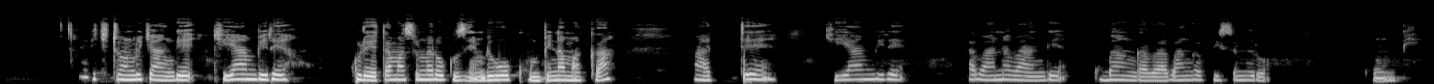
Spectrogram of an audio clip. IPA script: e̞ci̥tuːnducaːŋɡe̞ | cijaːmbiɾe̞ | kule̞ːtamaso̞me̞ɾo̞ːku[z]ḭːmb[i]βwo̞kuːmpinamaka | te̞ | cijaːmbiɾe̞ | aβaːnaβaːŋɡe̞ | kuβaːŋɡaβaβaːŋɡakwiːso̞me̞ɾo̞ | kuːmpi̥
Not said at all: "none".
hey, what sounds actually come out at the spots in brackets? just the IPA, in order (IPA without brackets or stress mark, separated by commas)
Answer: z, i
